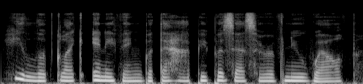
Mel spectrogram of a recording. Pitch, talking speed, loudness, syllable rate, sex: 165 Hz, 180 wpm, -18 LUFS, 5.1 syllables/s, female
